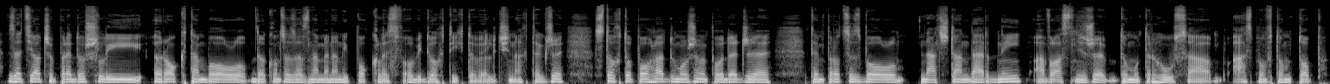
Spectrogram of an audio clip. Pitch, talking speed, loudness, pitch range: 115 Hz, 155 wpm, -17 LUFS, 110-125 Hz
